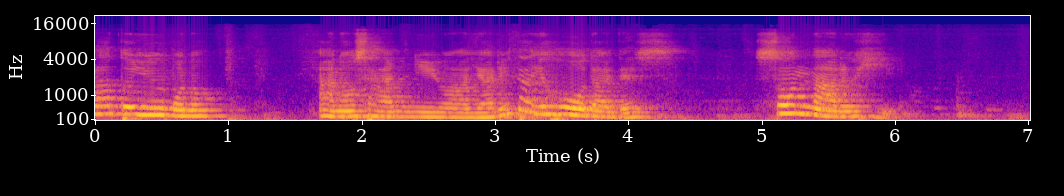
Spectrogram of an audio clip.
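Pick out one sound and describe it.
An elderly woman recites in a drawn-out, sing-song voice through a microphone in a large hall.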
